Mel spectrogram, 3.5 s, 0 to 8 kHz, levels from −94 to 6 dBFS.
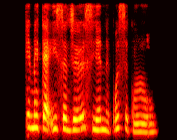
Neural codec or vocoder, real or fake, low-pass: codec, 24 kHz, 0.9 kbps, WavTokenizer, medium music audio release; fake; 7.2 kHz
